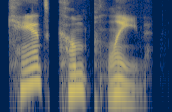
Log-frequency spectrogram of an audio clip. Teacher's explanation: The T stops the air completely. · Now let's link it together. The key is that hard T sound that cuts off.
